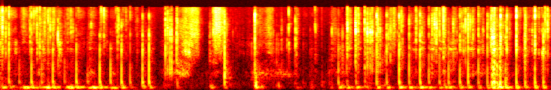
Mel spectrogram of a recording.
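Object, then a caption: Veg-tan leather piece rubbed with a wooden slicker. A wooden burnishing slicker held in the fingers rubs back and forth along the edge of a flat, thin, solid piece of red-dyed veg-tan leather lying on a cutting mat. The result is a rapid series of short, dry, low-heavy rubbing strokes with a light, bright scratchy edge. The strokes break off into a quieter, sparser stretch in the middle before resuming at a steady pace.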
